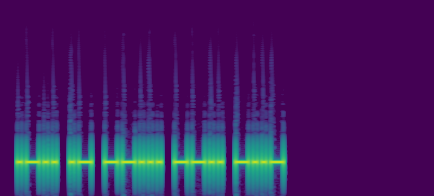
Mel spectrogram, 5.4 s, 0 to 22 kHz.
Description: Morse code, heard as a keyed tone, about 21 wpm, 700 Hz. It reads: LA7ZX
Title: DXCC-100 Call Signs - 5 Characters - Repeated 2x - 22wpm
